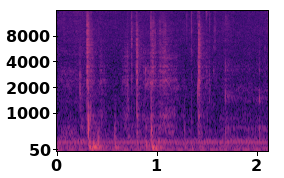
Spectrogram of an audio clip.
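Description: A few faint, irregularly spaced clicks, like keys or taps on computer equipment, over a low steady hum.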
